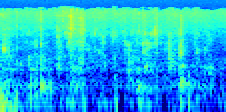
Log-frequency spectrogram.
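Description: Near silence in a horse stall, with faint scattered clicks and soft rustles from a horse moving and eating at its feed.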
